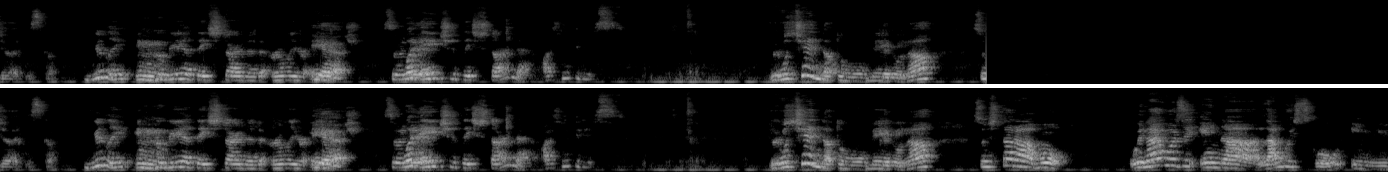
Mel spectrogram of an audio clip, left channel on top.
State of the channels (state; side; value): drops out; left; at 9.9 s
